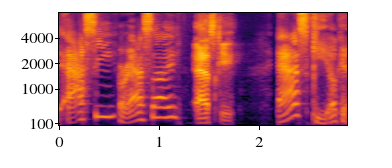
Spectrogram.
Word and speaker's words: ASCII: Do you say ASCII or ASCII?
